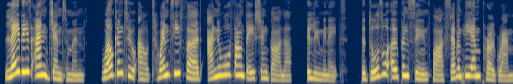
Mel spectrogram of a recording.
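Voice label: English British, female, english british voice over talent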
